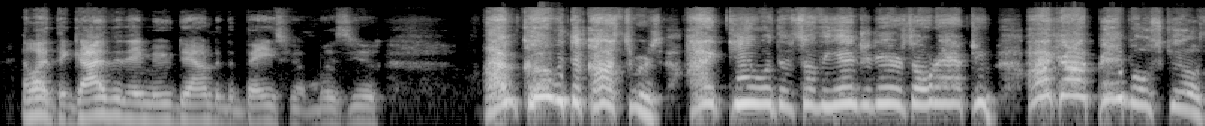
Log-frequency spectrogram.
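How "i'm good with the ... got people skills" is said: loud, shrill, very high screaming outburst. Retelling a movie scene where an employee screams at consultants: imitating a character screaming. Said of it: "And he's screaming at him".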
